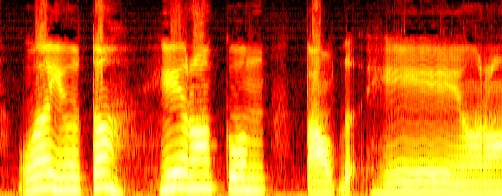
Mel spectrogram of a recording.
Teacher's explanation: Wa yutahhirakum, mim sukun bertemu ta. Nah, ini bukan ikhfa safawi ya, tapi ini idhar ya, idhar safawi. Bacanya idhar safawi, harus jelas.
